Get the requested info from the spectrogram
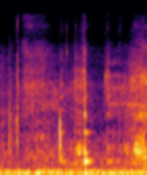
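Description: Faint handling noises: a few light clicks and rubs as a loose car radio head unit is picked up by hand, over a steady low rumble.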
